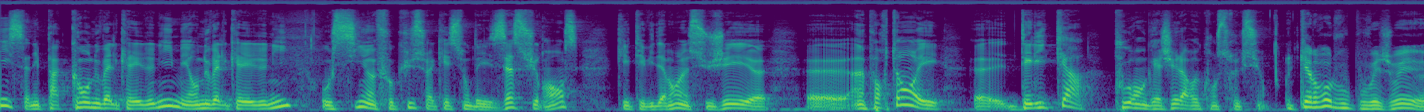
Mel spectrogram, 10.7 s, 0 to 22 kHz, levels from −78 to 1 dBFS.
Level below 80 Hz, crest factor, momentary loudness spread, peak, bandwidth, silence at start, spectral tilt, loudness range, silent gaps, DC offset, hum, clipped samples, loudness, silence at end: -48 dBFS; 16 dB; 6 LU; 0 dBFS; over 20 kHz; 0 s; -4.5 dB/octave; 1 LU; none; under 0.1%; none; under 0.1%; -16 LUFS; 0 s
